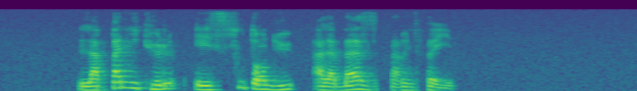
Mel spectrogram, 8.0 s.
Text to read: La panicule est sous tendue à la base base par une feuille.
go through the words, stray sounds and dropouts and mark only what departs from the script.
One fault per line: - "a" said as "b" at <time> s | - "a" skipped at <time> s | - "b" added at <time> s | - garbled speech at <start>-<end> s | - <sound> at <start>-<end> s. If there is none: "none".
- "base" skipped at 4.7 s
